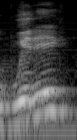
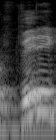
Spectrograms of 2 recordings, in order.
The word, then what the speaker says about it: Wittig: Alright, so the Wittig, first of all, you pronounce it also Wittig because it's like German, so I say Wittig, but if someone says Wittig, don't freak out, okay?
